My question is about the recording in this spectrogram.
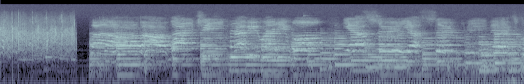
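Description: Applause for about the first second and a half, then, after a brief break, a group of young children singing a song with instrumental accompaniment.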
